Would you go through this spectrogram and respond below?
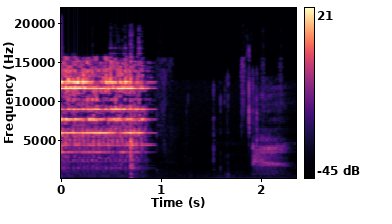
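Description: A telephone rings in a quiet studio with a bright, steady electronic tone for just under a second, then cuts off, leaving faint background noise and a few soft clicks.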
